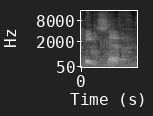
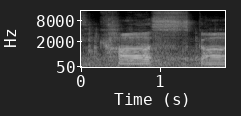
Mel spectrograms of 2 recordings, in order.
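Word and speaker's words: Cait Sith: Oh, did you know that Kate Sith is not pronounced Kate Sith? Yeah, it's like Kaska or something like that. It's Gaelic, Yeah. or Scottish or whatever. I also heard that. I don't remember how it's pronounced, but it's not Kate Sith at all.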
